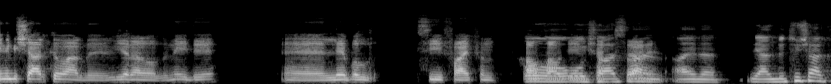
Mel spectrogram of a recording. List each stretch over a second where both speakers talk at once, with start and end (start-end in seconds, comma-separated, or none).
5.2-6.6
